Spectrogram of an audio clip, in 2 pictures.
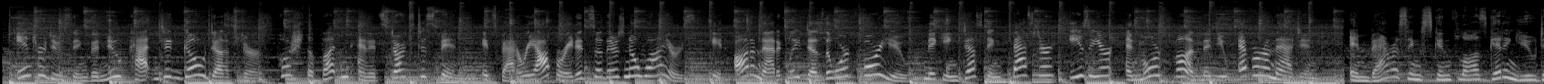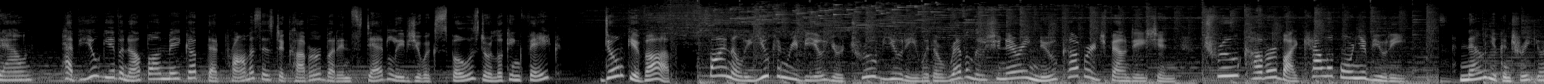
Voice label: Infomercial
